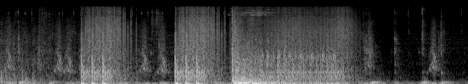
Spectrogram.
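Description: Bursts of magic and sword slashes whoosh and crackle loudly.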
